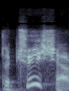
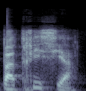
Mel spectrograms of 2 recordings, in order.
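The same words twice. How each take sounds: First: The name is said with an English pronunciation. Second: The name is said with a French pronunciation. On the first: "You pronounce that Patricia" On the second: "In French, we pronounce it Patricia"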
